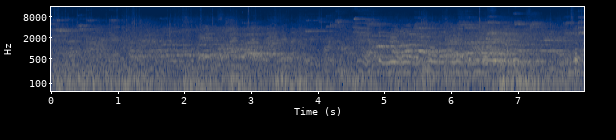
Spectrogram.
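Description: A basketball being dribbled on a hardwood gym court, with background voices.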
